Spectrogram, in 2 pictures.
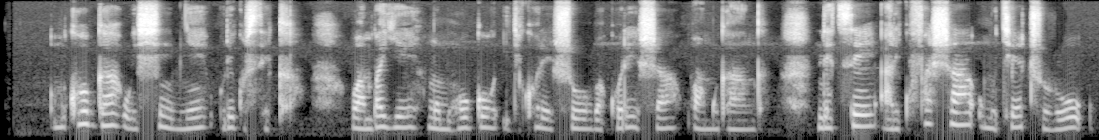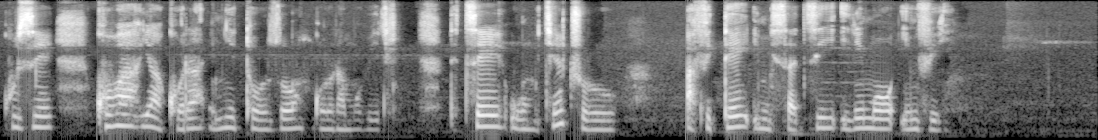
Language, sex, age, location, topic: Kinyarwanda, female, 25-35, Kigali, health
